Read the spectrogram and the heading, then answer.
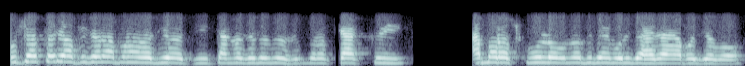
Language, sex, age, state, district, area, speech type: Odia, male, 45-60, Odisha, Sundergarh, rural, conversation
